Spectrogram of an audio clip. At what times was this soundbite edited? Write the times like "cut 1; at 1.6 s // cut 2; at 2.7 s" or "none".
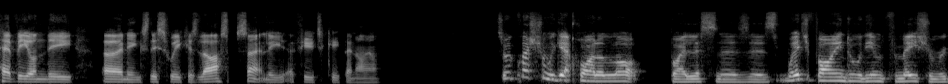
cut 1; at 2.3 s // cut 2; at 5.7 s // cut 3; at 8.1 s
